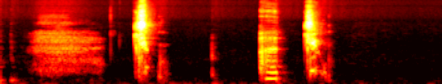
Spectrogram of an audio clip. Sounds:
Sneeze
